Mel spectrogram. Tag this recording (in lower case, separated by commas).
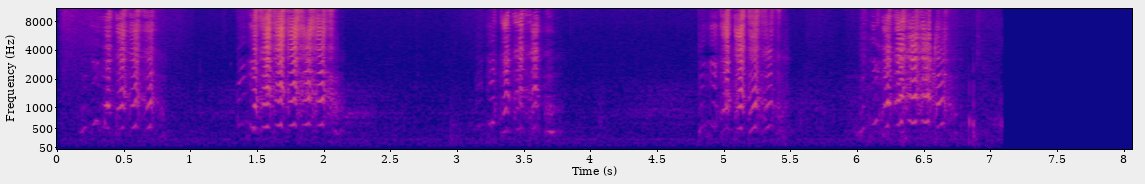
animal, livestock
